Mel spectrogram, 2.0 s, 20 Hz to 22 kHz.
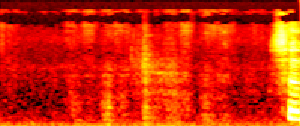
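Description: Faint scratching of a pen writing the number 33 on a paper workbook page, a few short strokes.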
